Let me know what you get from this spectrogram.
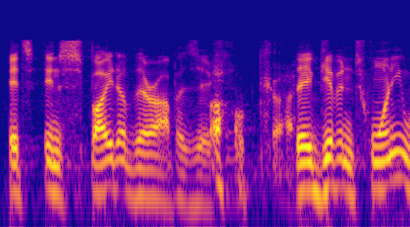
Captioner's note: chuckles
